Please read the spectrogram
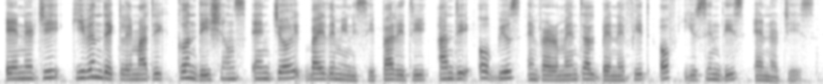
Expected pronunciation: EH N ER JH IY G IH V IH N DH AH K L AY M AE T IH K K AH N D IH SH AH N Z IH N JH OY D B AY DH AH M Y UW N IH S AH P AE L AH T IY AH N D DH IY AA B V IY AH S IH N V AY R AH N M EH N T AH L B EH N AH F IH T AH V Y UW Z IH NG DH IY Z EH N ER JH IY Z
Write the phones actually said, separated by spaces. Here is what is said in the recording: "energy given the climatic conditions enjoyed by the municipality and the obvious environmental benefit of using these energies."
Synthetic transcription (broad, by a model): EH N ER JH IY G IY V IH N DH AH K L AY M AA T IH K K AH N D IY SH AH N S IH N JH OY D B AY DH AH M Y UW N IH S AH P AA L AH T IY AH N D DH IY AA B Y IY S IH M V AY R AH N M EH N T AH L B EH N AH F IH T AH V Y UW S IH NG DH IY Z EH N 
